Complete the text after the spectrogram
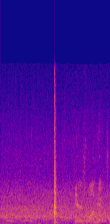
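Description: A bat cracks sharply against a baseball.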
